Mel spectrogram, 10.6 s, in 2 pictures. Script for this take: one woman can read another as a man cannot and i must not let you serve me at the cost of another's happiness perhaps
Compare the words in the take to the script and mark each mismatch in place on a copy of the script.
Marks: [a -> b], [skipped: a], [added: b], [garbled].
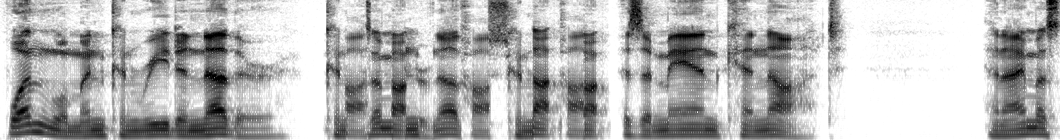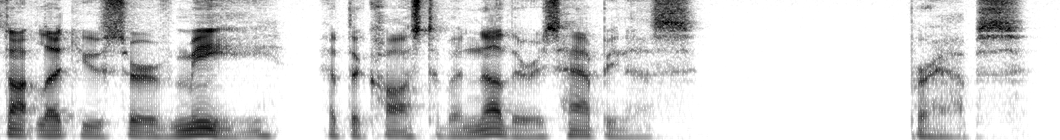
one woman can read another [garbled] as a man cannot and i must not let you serve me at the cost of another's happiness perhaps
